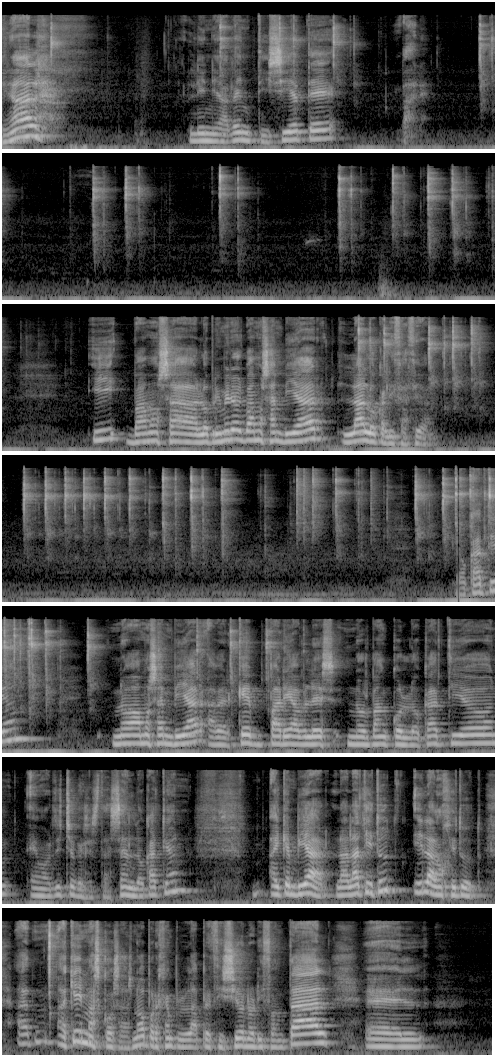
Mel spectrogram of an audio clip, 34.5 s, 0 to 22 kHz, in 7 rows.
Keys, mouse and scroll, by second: 0.0-1.0 typing, 2.1-3.3 typing, 4.7-7.1 typing, 8.3-9.9 typing, 13.4-16.7 typing, 18.1-21.2 typing, 20.1 Escape, 22.0 super+1, 22.3 super+2, 26.3 click.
